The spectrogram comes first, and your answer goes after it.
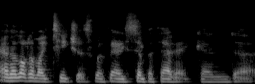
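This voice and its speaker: With an English accent, this man keeps to a moderate pace. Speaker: professor. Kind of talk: interview. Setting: podcast recording. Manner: halting.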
